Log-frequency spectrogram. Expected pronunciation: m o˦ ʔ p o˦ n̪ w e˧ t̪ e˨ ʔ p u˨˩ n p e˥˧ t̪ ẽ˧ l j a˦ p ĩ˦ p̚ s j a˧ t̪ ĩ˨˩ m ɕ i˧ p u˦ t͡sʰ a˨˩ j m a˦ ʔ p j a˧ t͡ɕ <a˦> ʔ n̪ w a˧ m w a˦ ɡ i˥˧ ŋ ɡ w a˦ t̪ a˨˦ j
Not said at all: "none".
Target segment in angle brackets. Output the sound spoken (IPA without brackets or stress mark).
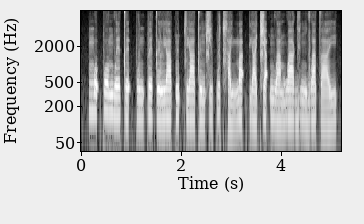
a˦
